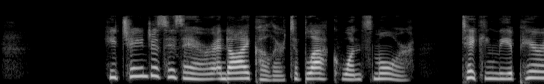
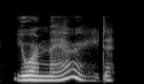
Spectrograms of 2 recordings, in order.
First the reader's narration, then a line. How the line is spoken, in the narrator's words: She gasps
